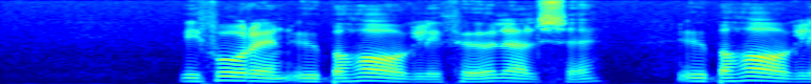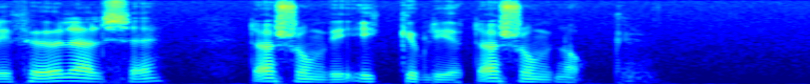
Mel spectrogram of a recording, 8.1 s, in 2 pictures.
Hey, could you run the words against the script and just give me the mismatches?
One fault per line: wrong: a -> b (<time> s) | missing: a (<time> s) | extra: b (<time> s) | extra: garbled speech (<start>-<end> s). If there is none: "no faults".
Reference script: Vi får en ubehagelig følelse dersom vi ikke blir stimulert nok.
extra: ubehagelig følelse (3.4 s)
wrong: stimulert -> dersom (6.4 s)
